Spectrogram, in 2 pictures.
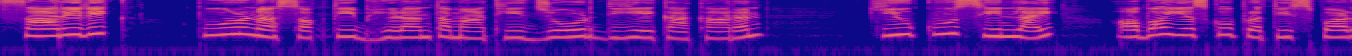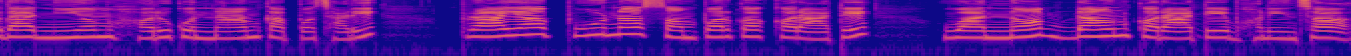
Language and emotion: Nepali, neutral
